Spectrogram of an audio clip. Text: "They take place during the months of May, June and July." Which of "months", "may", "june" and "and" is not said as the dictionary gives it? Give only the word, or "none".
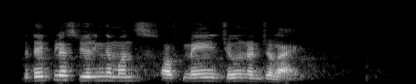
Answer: months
